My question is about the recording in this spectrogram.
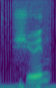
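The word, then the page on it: xun: tone 2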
